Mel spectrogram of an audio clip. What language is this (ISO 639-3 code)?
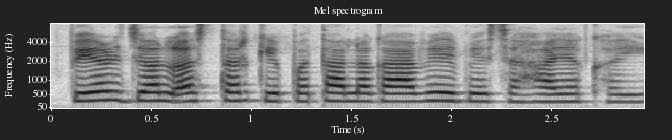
mag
